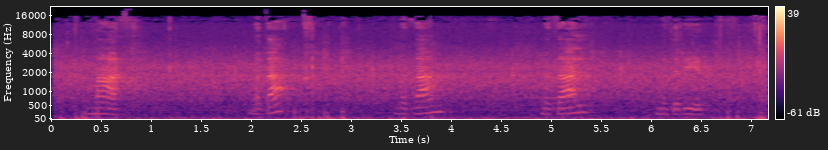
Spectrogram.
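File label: "mad" Palauan, eye; 眼; 発音; 身体の各部位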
